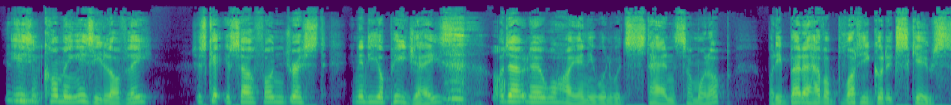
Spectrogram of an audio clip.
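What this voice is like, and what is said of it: Put-on British accent. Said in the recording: “the mom has a British accent.”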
